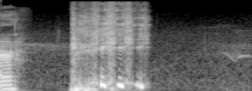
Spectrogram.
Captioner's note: mischievous giggle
